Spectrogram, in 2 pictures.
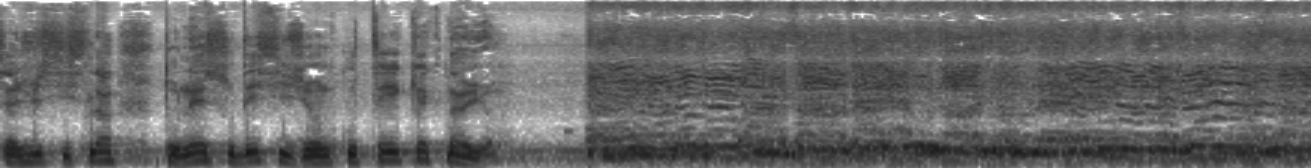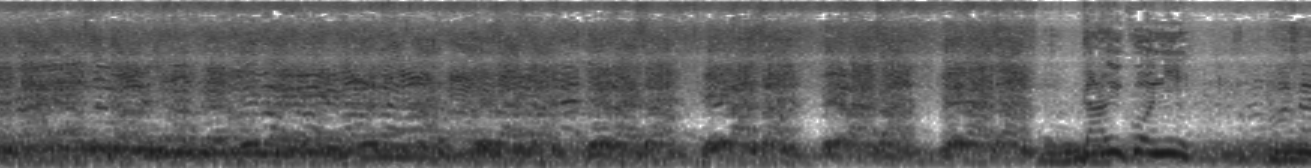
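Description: A man speaks steadily into a close microphone.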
